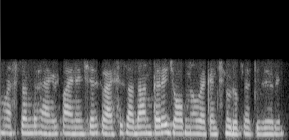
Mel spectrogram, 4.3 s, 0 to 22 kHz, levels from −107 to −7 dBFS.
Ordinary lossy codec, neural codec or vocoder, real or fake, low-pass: Opus, 16 kbps; none; real; 3.6 kHz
